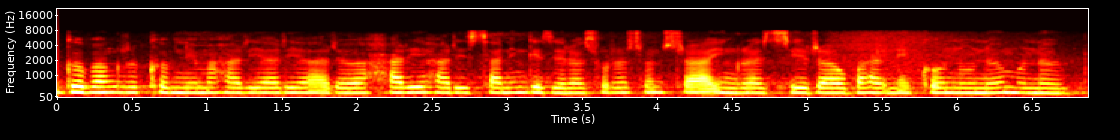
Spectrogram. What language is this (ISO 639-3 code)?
brx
